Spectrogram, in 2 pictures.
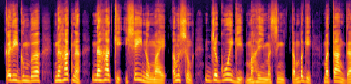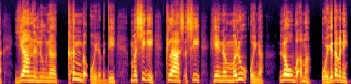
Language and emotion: Manipuri, angry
